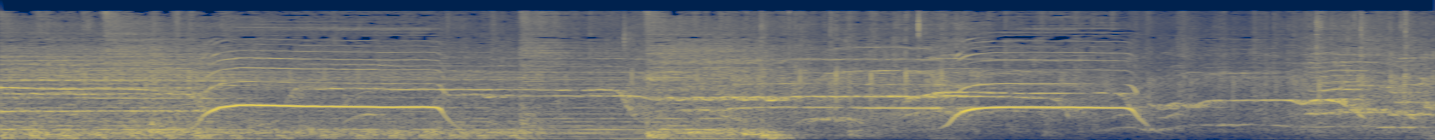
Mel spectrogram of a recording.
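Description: Live band and two female singers ending a pop song: the band plays under long held high sung notes, then the band drops out about six seconds in and a last long note is held and slides off. Audience cheering and whoops join in.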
